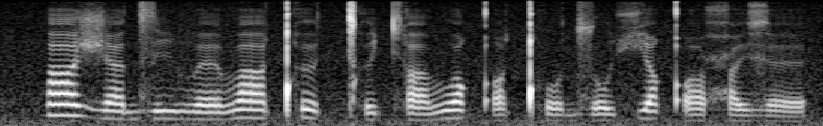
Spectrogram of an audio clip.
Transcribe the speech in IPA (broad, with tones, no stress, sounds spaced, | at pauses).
a˦ ʒ æ˨ d͡z i˨ β ɛ˨ β a˦ ǃʰ ɘ˦˨ ǀʰ ɘ˨ cʰ a˨ β o˦ qʼ ʌ˨ ǃʰ o˨ d͡z o˨ ç e˦ qʼ o˨ ħ e˨ ɣ ɛ˨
